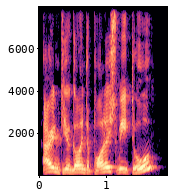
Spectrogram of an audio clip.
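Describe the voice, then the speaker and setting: A man's voice: on the high side, expressive, fairly quick, gravelly, voice pushed up. A man voicing a sulky, jealous steam engine who grumbles and complains, in a children's storybook. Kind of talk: children's storybook character acting.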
